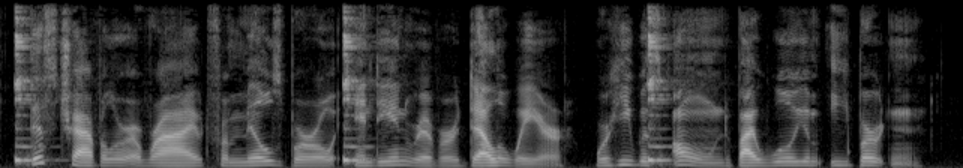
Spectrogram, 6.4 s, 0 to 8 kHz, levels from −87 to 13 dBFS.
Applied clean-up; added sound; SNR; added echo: none; Cowbell; 8 dB; none.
